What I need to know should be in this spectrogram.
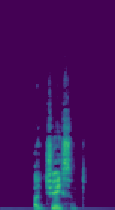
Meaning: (adjective) 1. Lying next to, close, or contiguous; neighboring; bordering on 2. Just before, after, or facing 3. Related to; suggestive of; bordering on
- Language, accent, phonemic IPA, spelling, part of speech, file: English, US, /əˈd͡ʒeɪ.sənt/, adjacent, adjective / noun / preposition, En-us-adjacent.ogg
